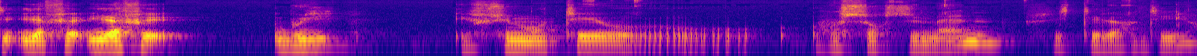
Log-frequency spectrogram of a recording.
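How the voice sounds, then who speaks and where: A woman talks at a fairly slow pace with a very deep, low pitch and long, frequent pauses. Her intonation is lively and her loudness swings widely. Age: 60s. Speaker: Burundian diaspora member, theatre enthusiast. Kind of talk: interview.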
